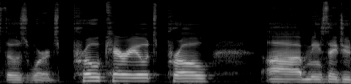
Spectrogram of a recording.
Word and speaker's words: prokaryotes: prokaryotes and there are eukaryotes that's how you pronounce those words prokaryotes pro means they do not have a nucleus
